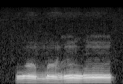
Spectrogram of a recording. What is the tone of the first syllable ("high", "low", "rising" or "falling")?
low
